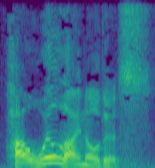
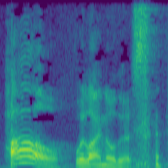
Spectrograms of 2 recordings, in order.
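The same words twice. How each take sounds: First: "will" lifted high and leaned on; How "will" I know this, pitched up on will; stress on WILL. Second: "How" will I know this, weight on how, falling; stress on HOW. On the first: Pastor trying a new emphasis on "will" for the congregation. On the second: Pastor moving the emphasis to "how" for the congregation. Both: Shown as a demonstration. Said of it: "You put the right emphasis in the right place".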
